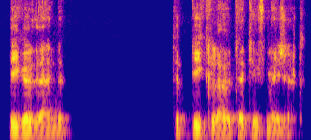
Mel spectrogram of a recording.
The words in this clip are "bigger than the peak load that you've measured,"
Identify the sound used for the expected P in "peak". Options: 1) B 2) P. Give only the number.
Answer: 1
